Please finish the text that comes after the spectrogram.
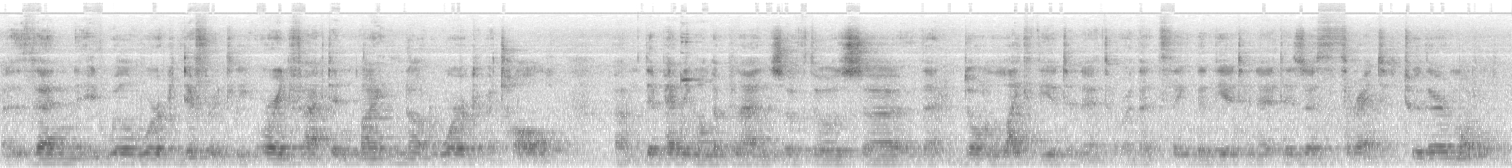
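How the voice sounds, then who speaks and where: A man's voice: fairly low pitch, fairly even intonation, normal speed, hardly any pauses, a little mellow, a little hiss or hum. A man giving a conference talk and taking audience questions, chatty and self-deprecating, with many restarts. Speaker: conference speaker. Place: conference hall. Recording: echoey hall from far off.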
